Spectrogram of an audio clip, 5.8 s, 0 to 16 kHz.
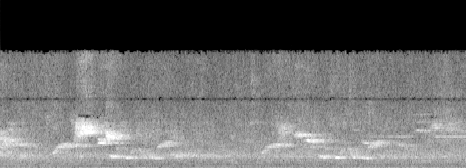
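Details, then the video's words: Male white-rumped shama, a competition bird placed third on 22 April 2012 in Kuala Lumpur. Varied whistled phrases, some high and sweet, others lower and slurred, over heavy steady background hiss and rumble. "Murai Batu BP COBRA"ING 70%"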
